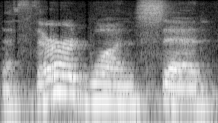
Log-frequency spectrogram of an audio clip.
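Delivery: ordinary talk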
